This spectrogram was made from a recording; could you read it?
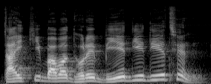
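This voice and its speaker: An actor playing a curious, respectful village listener in an audio drama. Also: male voice, on the high side, lively intonation, brisk.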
